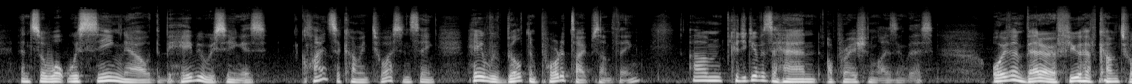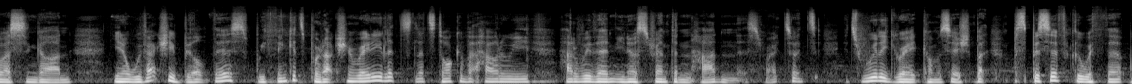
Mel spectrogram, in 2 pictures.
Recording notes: Recorded in Sydney at Cloud Innovate Exchange.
